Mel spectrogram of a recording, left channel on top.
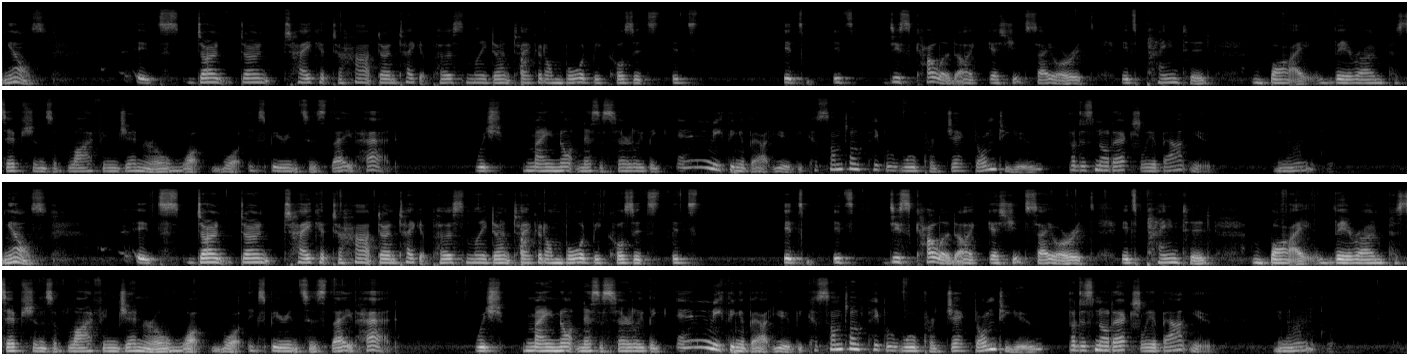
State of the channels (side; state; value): left; quieter; 8.4 dB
